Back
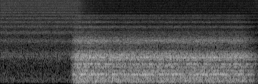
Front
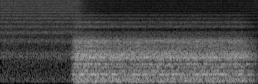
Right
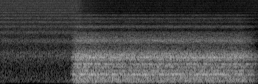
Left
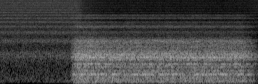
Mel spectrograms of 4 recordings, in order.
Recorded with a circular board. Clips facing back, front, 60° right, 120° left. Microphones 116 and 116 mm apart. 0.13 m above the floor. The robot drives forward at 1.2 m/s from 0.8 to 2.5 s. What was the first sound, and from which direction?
Only background noise.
